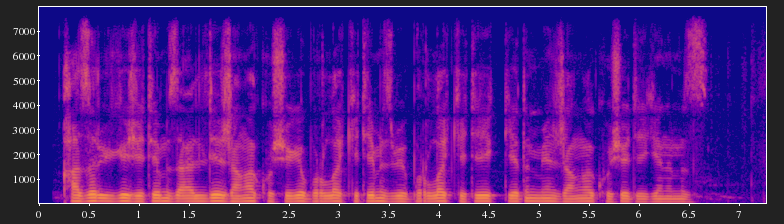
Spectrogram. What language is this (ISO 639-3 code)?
kaz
